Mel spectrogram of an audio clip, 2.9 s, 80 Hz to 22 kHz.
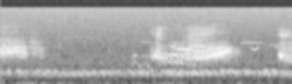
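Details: Black grouse at a lek in the Piedmont Alps, Italy, 2022: steady low bubbling chorus runs throughout while loud hissing sneezes burst in at the start, mid-clip and near the end.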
